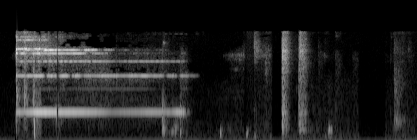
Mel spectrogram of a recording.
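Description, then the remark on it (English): A small hand bell rings once, clear, its bright tone lingering for a couple of seconds before fading, followed by a few soft handling sounds. “Okay, I just take this bell.”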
